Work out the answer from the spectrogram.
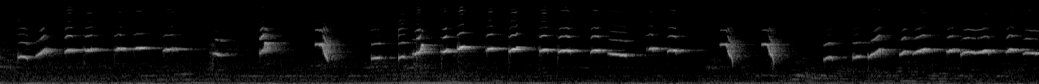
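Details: A red-eyed cockatiel sings a warbling string of clear whistles, with quick upward and downward sweeps between notes.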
